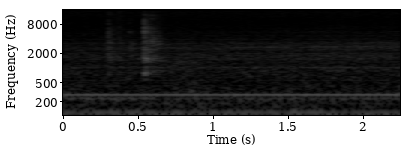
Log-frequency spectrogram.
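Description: Very quiet room tone with a faint steady electrical hum, and a single faint click about half a second in.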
